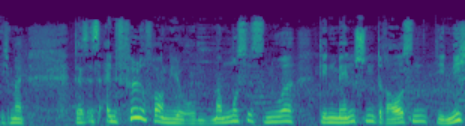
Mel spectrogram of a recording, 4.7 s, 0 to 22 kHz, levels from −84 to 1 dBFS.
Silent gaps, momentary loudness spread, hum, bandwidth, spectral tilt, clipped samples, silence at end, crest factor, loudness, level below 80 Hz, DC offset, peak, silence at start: none; 8 LU; none; 13 kHz; -5 dB/octave; under 0.1%; 0 s; 14 dB; -23 LUFS; -56 dBFS; under 0.1%; -8 dBFS; 0 s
